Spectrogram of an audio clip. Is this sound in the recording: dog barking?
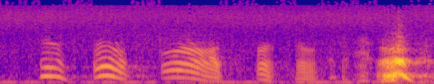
yes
